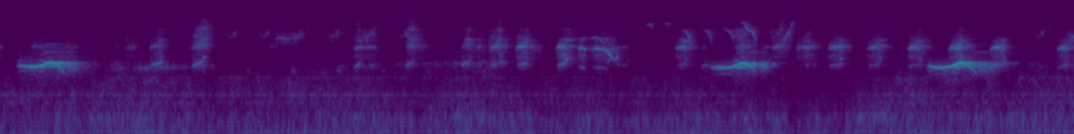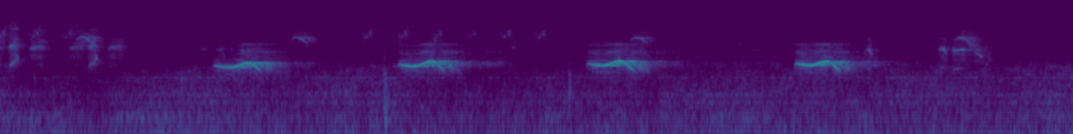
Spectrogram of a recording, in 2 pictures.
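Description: Birds calling: one loud, short call with a rising hook, repeated about every two seconds with a longer gap in the middle, over a busy chorus of quick, high chirps from other birds.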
